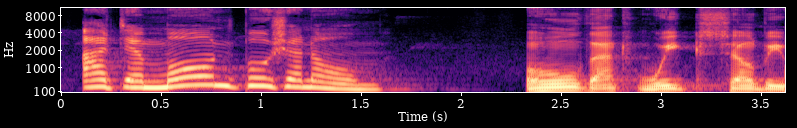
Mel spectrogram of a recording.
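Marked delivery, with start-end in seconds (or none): 0.1-1.6 very high voice of the model; model's cry. A narrator's reading. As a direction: call out in a high, put-on model's voice. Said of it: "kissed her hand to him and cried".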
